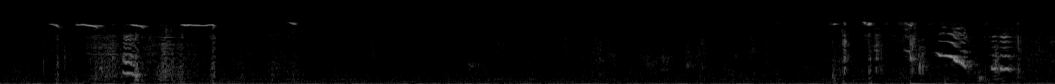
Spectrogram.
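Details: Airedale Terrier puppies in a whelping box at night make thin, high squeaky whimpers and wavering whines in two bursts, at the start and near the end, with rustling and a quiet middle.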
